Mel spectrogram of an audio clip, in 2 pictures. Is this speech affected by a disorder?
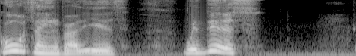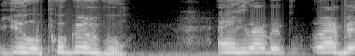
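Yes: cerebral palsy; may be hard to understand.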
